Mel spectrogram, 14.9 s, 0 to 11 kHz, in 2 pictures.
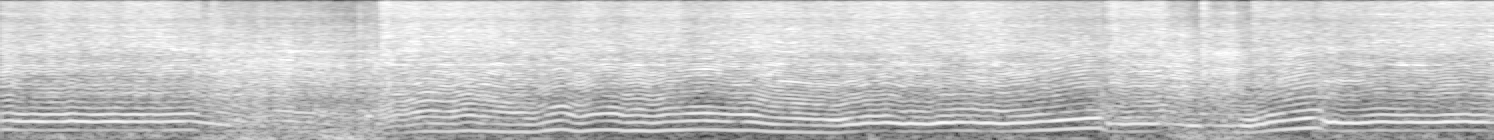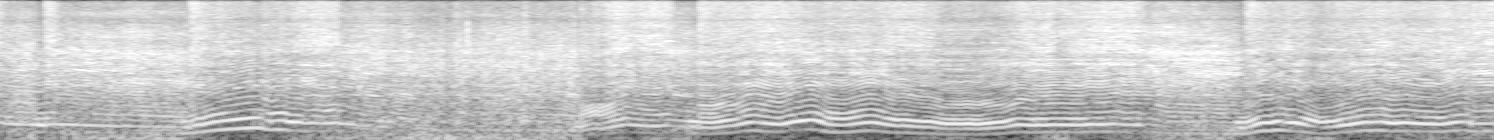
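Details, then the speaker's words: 2019 KTM 250SX two-stroke with Lectron Billetron 38 Pro carb on track after torque jet adjustments: clean revving through the range, practically no detonation, maybe a tiny ping or two late in session as bike got hot; owner considers an eighth turn more on the torque jet. "all right so I think I really hit the sweet spot that last one pretty much no detonating anymore maybe just like one or two times I heard just a little tiny bit like towards the end of the session when the bike was getting hot"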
